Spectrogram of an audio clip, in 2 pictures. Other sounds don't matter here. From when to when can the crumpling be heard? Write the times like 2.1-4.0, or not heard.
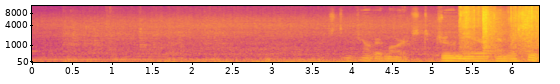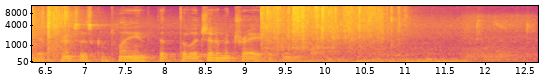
0.3-2.4, 5.3-6.9, 9.2-11.1.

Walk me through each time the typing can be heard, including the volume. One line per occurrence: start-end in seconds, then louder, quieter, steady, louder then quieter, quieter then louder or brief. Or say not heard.
not heard.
